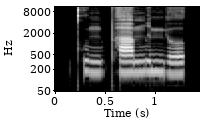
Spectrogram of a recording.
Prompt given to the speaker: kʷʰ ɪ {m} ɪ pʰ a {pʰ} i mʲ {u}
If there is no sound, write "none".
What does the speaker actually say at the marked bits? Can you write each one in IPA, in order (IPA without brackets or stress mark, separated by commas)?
m, m, o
